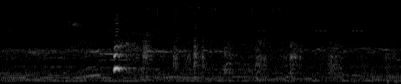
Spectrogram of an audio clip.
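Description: A dog gives one short, sharp yelp about a second in, in its excitement at being released to run an agility jump.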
